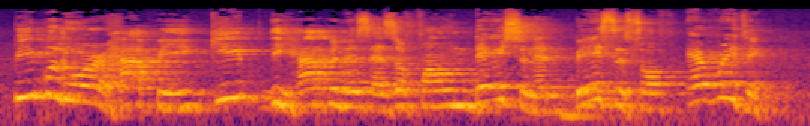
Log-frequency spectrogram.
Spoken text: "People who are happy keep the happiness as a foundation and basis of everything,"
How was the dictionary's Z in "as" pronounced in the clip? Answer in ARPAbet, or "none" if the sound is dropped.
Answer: Z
